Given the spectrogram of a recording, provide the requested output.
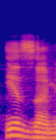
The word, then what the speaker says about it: exame: olha aqui a palavra exame turma a palavra exame ela apresenta a sua grafia com x perfeito só que o que que você pode observar a melhor forma seria com a letra z sim por o som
